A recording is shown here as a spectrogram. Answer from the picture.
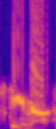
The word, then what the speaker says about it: Stina: But Stina, it looks like Stein, but it's pronounced Stina.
